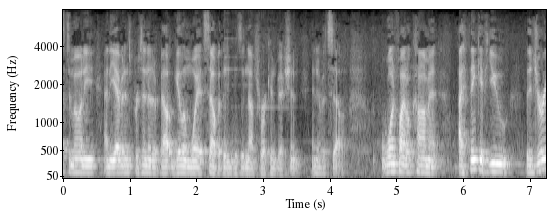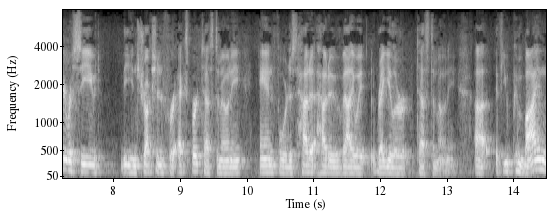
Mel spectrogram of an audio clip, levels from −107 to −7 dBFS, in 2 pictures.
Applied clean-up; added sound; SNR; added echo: neural separator model SepFormer DNS4.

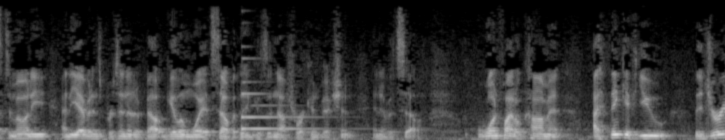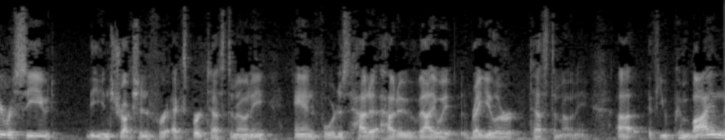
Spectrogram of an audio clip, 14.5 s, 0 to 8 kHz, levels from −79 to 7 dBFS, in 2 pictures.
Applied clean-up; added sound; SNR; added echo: none; Guitar; 11 dB; none.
